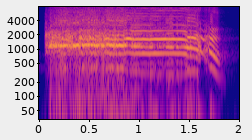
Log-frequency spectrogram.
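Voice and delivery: very loud, high-pitched scream; sudden hammed-up shriek of fright; mock scream. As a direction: scream it at full volume. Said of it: "I just go".

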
